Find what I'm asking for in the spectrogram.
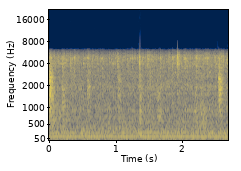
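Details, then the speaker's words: Homemade Joseph Newman motor powered by twelve 9V batteries in series: irregular sharp snapping ticks every half second over a steady hum; unexplained arcing discharge, owner fears coil damage, seems to come from the batteries. "wow there's work discharging i have no idea where that sparked i'm hoping i'm not ruining my coil"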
